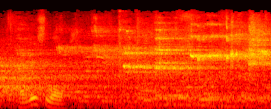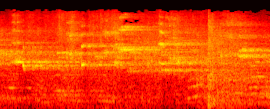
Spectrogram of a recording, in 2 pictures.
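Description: Male handball players shout to each other in an echoing hall.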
